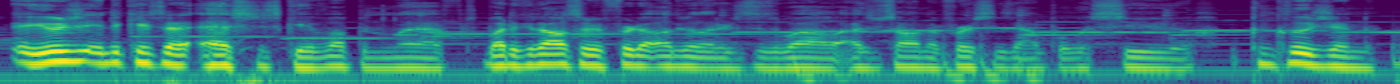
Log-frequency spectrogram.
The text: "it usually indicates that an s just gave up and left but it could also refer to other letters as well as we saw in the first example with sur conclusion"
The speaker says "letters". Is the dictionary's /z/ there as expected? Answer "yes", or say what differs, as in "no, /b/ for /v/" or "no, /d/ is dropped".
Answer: yes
